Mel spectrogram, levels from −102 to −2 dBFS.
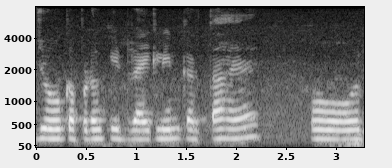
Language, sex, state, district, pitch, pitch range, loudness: Hindi, female, Haryana, Jhajjar, 200 Hz, 195-200 Hz, -16 LUFS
